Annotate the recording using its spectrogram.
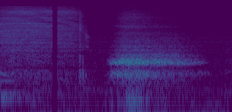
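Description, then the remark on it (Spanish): A single long, deep breath drawn in through the nose during a breathing exercise, a loud airy rush that swells and then slowly fades, with no talking. “Poner la concentración en el aquí y ahora a través de”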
